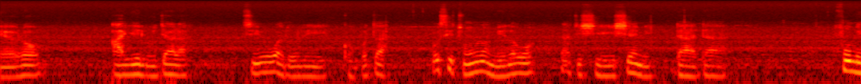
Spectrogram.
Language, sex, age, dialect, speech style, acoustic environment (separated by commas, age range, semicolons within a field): Yoruba, male, 35-44, Nigeria - Lagos Yoruba, happy, silence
